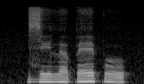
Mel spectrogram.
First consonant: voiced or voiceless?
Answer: voiced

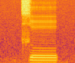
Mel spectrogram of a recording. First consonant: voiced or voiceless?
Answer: voiceless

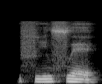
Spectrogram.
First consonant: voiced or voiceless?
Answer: voiceless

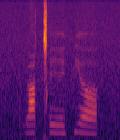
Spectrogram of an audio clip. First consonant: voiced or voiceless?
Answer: voiced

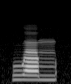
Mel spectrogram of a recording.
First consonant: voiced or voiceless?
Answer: voiced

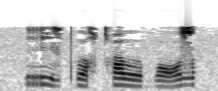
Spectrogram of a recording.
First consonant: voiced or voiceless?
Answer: voiced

